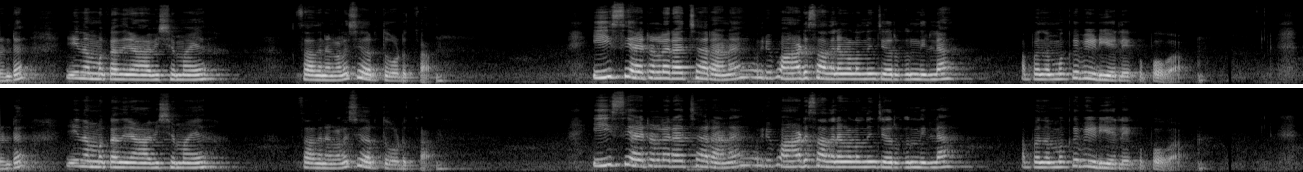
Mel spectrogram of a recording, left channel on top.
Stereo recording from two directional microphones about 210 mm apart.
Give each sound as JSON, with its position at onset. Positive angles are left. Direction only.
{"t": 0.0, "sound": "a woman's voice", "side_deg": 20}
{"t": 5.7, "sound": "a woman's voice", "side_deg": 15}
{"t": 9.2, "sound": "a woman's voice", "side_deg": 25}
